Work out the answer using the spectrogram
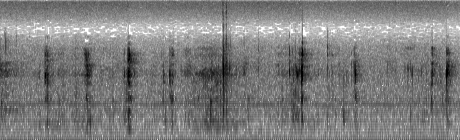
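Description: Close-miked mouth sounds of a person chewing soft cream-filled bread with chocolate sprinkles: irregular wet smacks and clicks, about ten of them.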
